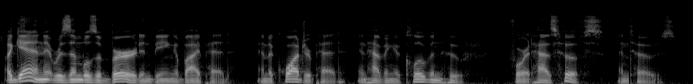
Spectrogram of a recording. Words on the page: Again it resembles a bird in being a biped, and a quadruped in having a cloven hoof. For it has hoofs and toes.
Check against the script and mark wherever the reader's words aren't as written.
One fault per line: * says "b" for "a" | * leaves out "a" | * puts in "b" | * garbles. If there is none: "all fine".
all fine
